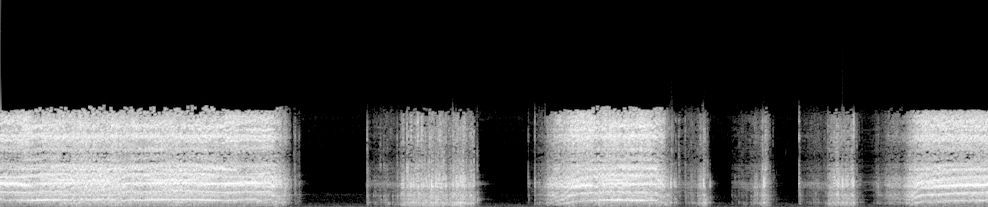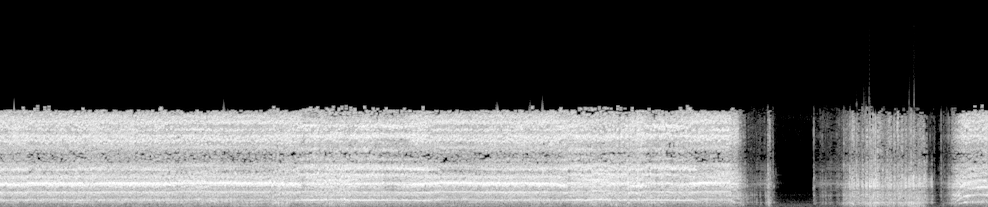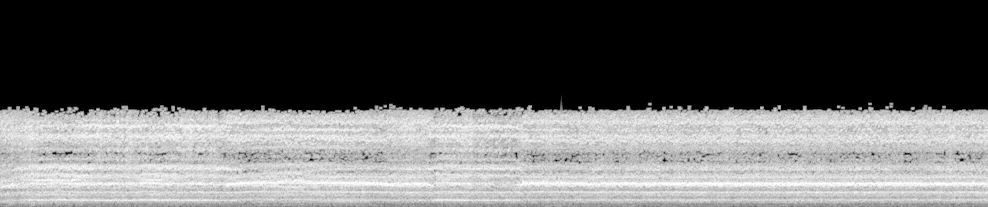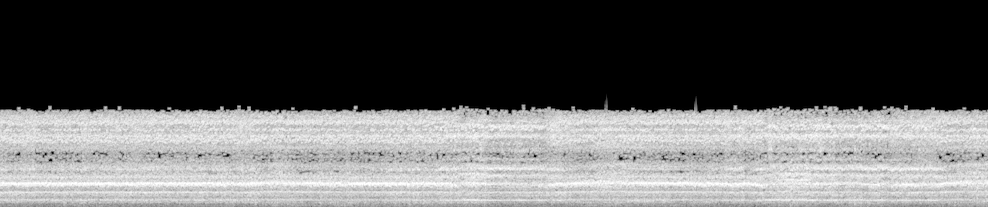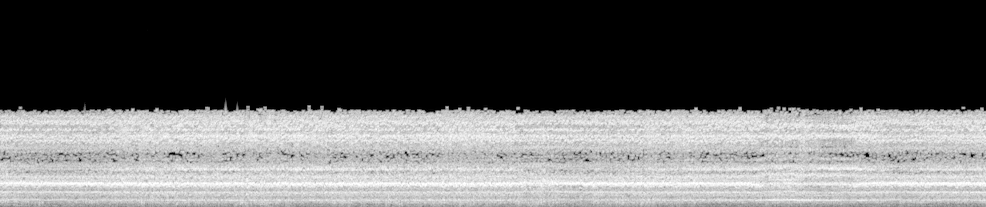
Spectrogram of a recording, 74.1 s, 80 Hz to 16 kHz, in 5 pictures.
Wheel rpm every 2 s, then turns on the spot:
160, 150, 20, 20, 110, 10, 30, 150, 160, 160, 160, 160, 140, 20, 80, 160, 160, 160, 160, 160, 160, 160, 160, 160, 160, 160, 160, 160, 160, 160, 160, 160, 160, 160, 160, 160, 160.
6-8 10-12 26-28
